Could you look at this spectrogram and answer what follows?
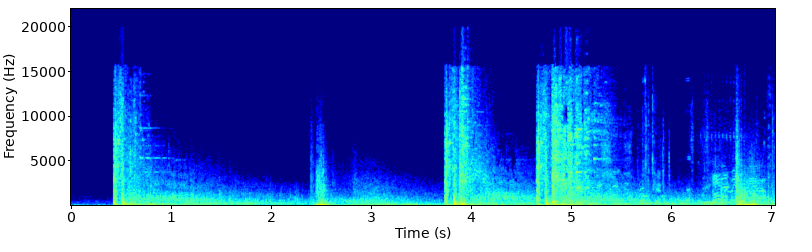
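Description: A frag grenade blast and scattered gunfire in the battle royale shooter Apex Legends, with a sharp loud burst followed by several more heavy impacts and crackling shots spread across the clip over a constant game background din.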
